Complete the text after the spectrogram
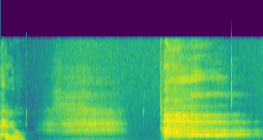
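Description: A young woman breathes in and out deeply.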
